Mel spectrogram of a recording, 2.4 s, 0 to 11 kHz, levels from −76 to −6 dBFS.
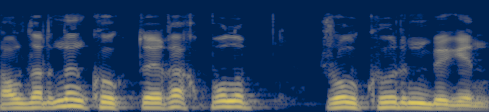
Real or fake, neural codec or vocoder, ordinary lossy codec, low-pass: real; none; none; 7.2 kHz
